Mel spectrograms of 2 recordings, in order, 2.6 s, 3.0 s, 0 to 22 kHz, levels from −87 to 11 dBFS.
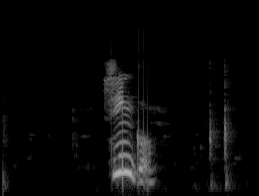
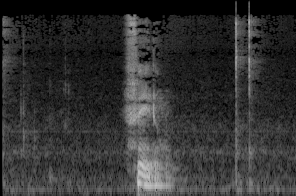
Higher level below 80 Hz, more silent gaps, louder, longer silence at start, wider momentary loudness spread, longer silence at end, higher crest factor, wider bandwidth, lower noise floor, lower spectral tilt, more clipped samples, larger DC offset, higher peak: second, -88 dBFS vs -56 dBFS; neither; second, -30 LUFS vs -18 LUFS; first, 1.05 s vs 0.05 s; about the same, 22 LU vs 20 LU; about the same, 0.3 s vs 0.35 s; about the same, 20 dB vs 24 dB; second, 7.4 kHz vs 17 kHz; first, -82 dBFS vs -49 dBFS; about the same, -3.5 dB/octave vs -4 dB/octave; neither; neither; second, -16 dBFS vs 0 dBFS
